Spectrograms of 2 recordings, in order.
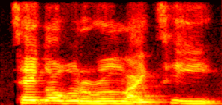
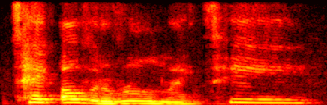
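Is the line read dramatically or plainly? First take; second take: plainly; dramatically. First: It is read in a plain, ordinary way. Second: It is read in a dramatic spoken-word poet style.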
